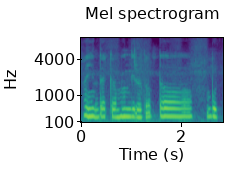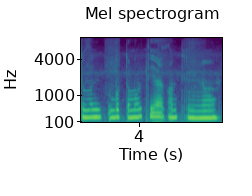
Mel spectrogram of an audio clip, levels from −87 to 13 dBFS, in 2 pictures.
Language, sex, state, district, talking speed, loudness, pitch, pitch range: Chakma, female, Tripura, Unakoti, 135 wpm, -14 LUFS, 215 Hz, 200-230 Hz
